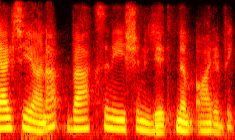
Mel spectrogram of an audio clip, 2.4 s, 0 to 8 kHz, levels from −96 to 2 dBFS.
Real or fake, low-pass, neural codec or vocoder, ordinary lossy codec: fake; 7.2 kHz; codec, 16 kHz, 0.5 kbps, X-Codec, HuBERT features, trained on LibriSpeech; Opus, 16 kbps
